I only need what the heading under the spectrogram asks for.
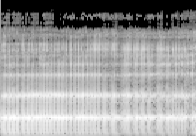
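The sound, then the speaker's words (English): A long, loud burp rumbles out for nearly three seconds, a sustained, throaty tone with a steady pitch that trails off at the end, heard on its own with no talking. “Would you call a burp a flatulent?”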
